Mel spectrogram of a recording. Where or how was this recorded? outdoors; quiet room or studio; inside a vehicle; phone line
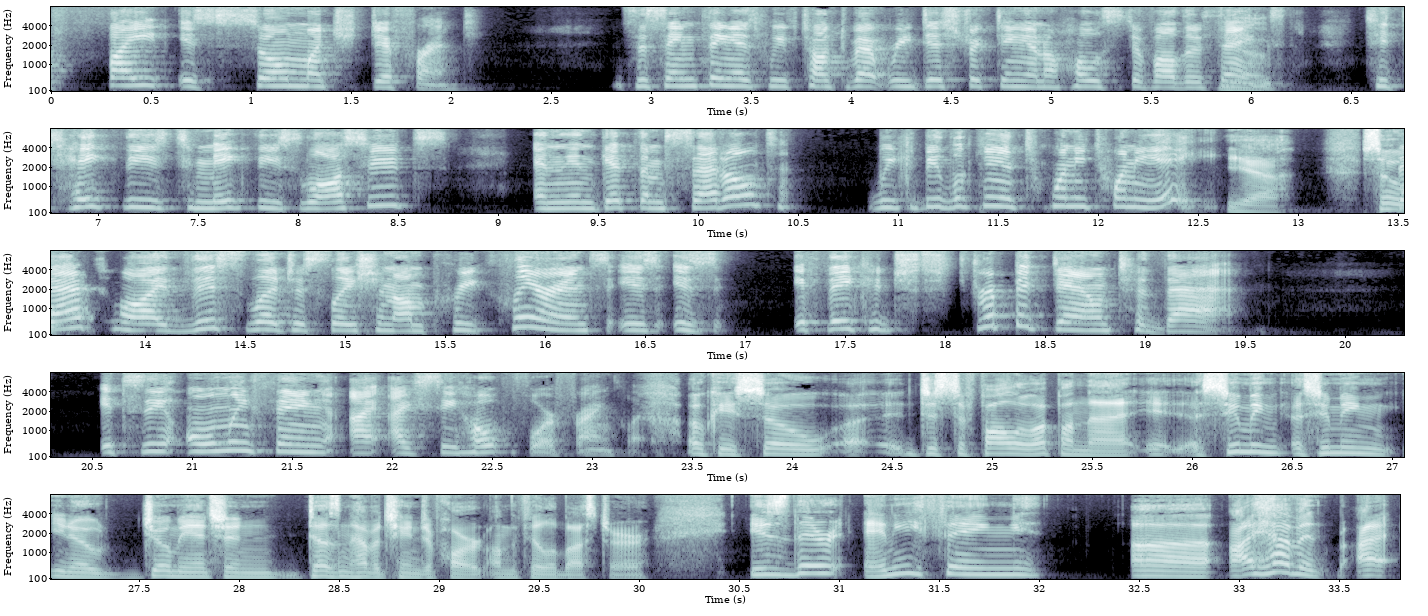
quiet room or studio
